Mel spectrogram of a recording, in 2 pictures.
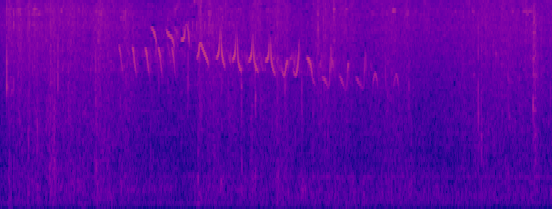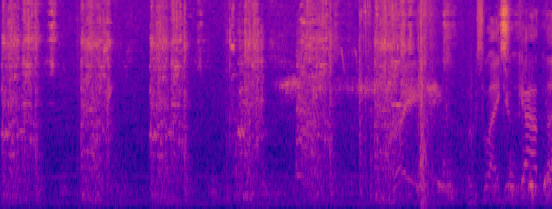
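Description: A wrench works on a vehicle in the Arma Reforger video game, giving rasping, ratcheting metallic scrapes in uneven bursts that grow louder in the second half, with soft game ambience beneath.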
